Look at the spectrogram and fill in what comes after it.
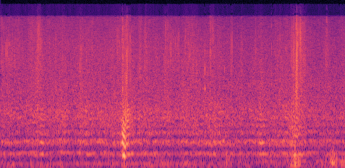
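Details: Western honey bees (Apis mellifera) hum in a steady, low drone with a few sharp knocks of handling while a beekeeper inspects recently split hives.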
